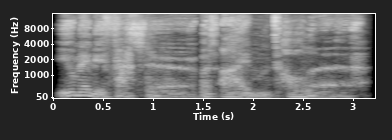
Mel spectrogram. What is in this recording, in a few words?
chatter positive; clutch; frag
